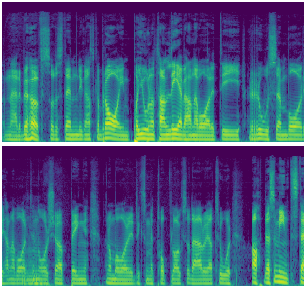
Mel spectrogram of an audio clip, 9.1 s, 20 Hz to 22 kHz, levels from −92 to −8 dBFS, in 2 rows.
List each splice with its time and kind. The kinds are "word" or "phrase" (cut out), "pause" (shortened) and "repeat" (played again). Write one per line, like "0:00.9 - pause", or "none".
0:01.9 - word
0:03.6 - pause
